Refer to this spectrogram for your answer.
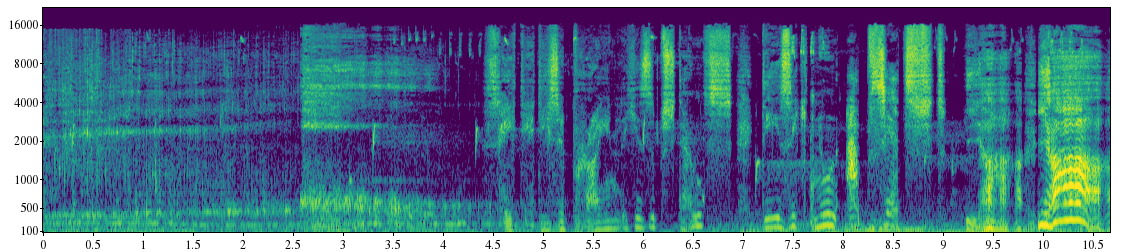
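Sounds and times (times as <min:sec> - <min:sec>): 
liquid poured and stirred in a copper cup: 0:00.0 - 0:04.6
speech: 0:04.6 - 0:10.6.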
